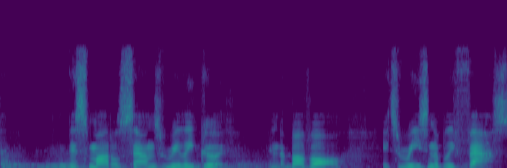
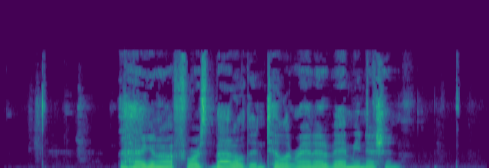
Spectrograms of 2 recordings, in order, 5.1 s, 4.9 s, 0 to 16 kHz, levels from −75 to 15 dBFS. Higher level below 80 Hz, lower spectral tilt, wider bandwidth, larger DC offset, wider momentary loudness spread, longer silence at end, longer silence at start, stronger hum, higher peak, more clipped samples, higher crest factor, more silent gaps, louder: second, -66 dBFS vs -48 dBFS; about the same, -4 dB/octave vs -4.5 dB/octave; about the same, 12 kHz vs 11.5 kHz; neither; about the same, 18 LU vs 16 LU; second, 0 s vs 0.3 s; second, 0 s vs 0.35 s; neither; second, -10 dBFS vs -2 dBFS; neither; first, 24 dB vs 16 dB; neither; second, -32 LUFS vs -17 LUFS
